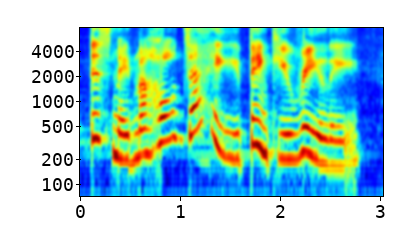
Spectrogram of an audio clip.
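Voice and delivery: put-on Southern accent. Voicing the character thanked for a gift: Southern belle voice. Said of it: "Southern Belle with her".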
